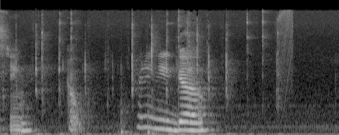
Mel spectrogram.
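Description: A young girl speaks with animation close to a microphone.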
